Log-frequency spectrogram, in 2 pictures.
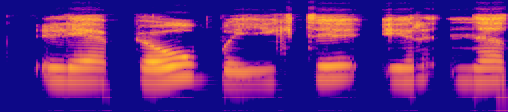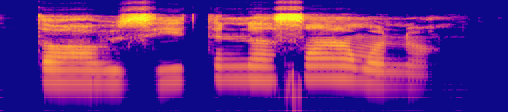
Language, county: Lithuanian, Vilnius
